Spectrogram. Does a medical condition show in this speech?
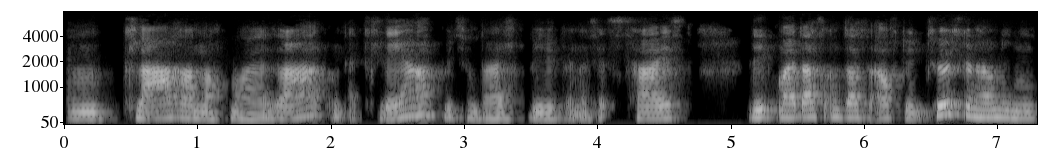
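Yes: Down syndrome.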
